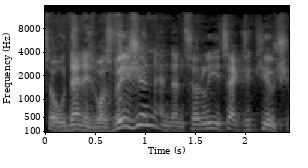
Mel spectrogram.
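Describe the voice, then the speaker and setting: Here a man speaks with a Dutch accent. His pitch swings very widely. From Netherlands. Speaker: consultant and keynote speaker. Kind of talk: keynote speech. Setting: stage with audience. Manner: animated.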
